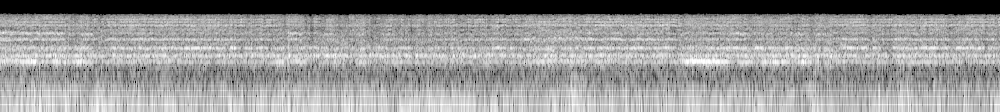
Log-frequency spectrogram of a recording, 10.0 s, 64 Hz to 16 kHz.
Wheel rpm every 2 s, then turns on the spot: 200, 200, 200, 200, 200.
none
